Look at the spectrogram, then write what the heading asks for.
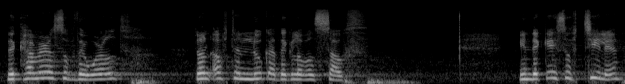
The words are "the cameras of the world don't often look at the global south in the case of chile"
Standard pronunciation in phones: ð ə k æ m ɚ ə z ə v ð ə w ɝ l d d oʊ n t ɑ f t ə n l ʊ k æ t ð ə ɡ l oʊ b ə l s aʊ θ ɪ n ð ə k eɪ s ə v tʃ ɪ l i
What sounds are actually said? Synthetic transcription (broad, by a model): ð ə k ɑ m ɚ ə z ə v ð ə w ɝ l d d oʊ n t ɑ f t ə n l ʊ k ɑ t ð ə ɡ l oʊ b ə l s aʊ θ ɪ n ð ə k eɪ s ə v tʃ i l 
